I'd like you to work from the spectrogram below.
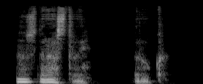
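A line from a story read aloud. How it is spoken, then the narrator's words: Whispered. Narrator (Russian): Прошептала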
